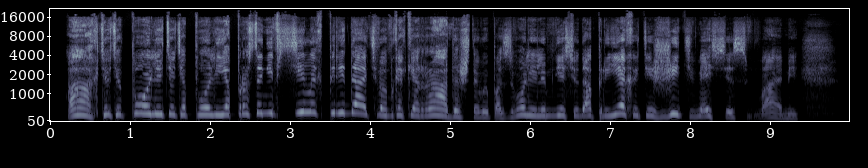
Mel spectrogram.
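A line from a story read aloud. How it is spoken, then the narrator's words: Sobbing. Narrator (Russian): Всхлипывала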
